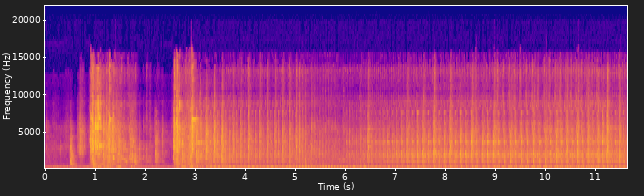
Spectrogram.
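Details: Honda GX160 5.5HP on concrete power trowel, unrun for years, after repair with cleaned spark plug: a few rough attempts, then catches at about 2.5 seconds and holds steady, even single-cylinder thump; running fine.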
